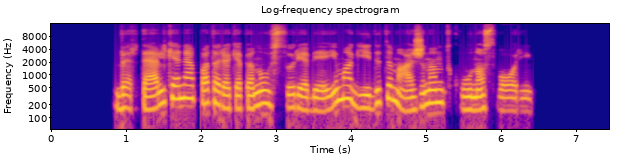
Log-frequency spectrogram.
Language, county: Lithuanian, Klaipėda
